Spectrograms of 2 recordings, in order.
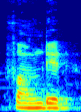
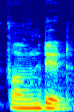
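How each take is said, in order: Both takes have the same delivery.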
